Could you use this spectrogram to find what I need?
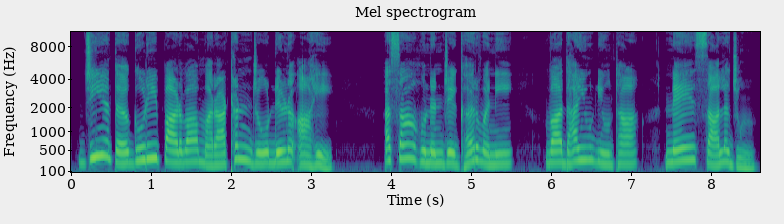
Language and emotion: Sindhi, neutral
